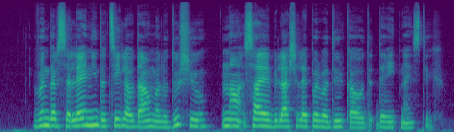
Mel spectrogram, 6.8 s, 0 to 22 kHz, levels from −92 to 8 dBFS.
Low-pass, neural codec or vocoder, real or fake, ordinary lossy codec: 19.8 kHz; vocoder, 44.1 kHz, 128 mel bands, Pupu-Vocoder; fake; Opus, 64 kbps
